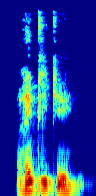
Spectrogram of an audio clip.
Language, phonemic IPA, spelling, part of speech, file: French, /ʁe.pli.ke/, répliquer, verb, LL-Q150 (fra)-répliquer.wav
- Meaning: 1. to reply, to retort 2. to duplicate, to recreate (a situation or occurrence)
